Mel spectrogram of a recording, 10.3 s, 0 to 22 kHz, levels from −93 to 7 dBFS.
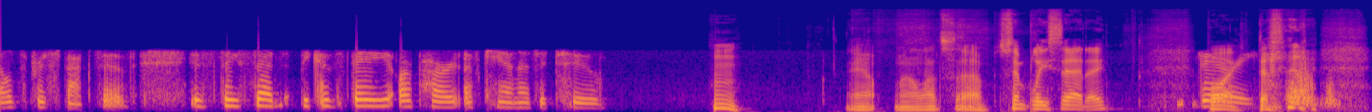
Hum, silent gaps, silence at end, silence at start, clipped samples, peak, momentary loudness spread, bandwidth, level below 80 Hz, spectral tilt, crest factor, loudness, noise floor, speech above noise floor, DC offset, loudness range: none; none; 0.05 s; 0 s; under 0.1%; 0 dBFS; 10 LU; 15.5 kHz; -54 dBFS; -5 dB/octave; 22 dB; -22 LUFS; -65 dBFS; 43 dB; under 0.1%; 6 LU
